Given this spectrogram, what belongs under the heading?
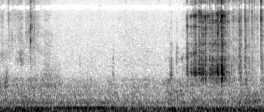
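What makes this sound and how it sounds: A metal box-cutter blade scrapes the surface of a solid, dry, pink rectangular bar of soap, giving quiet, crisp crunching scrapes over a low steady rumble. Bright, crackly scraping comes in short bursts early on, then grows denser and louder near the end, with a sharp peak around the third second.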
